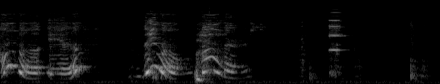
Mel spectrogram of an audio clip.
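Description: A toy phone beeps as buttons are pressed.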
